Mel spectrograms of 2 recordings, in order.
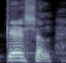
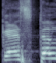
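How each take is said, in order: First: No t sound is heard after the s. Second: A t sound is heard after the s. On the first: The speaker calls it right. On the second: The speaker calls it wrong.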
